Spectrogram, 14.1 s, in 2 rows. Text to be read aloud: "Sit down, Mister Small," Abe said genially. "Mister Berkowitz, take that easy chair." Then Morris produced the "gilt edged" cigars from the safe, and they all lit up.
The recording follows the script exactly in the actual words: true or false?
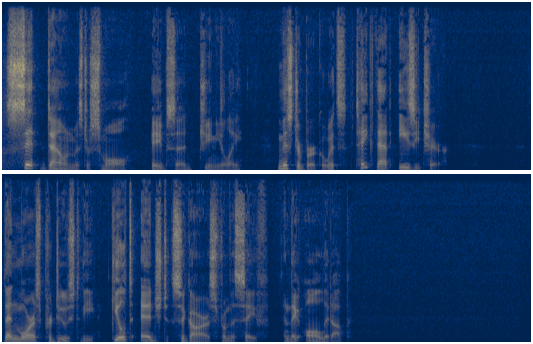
true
